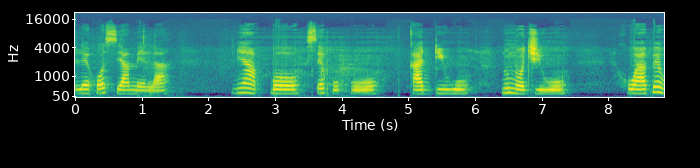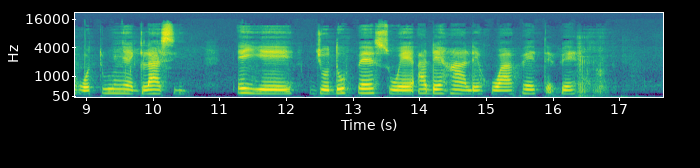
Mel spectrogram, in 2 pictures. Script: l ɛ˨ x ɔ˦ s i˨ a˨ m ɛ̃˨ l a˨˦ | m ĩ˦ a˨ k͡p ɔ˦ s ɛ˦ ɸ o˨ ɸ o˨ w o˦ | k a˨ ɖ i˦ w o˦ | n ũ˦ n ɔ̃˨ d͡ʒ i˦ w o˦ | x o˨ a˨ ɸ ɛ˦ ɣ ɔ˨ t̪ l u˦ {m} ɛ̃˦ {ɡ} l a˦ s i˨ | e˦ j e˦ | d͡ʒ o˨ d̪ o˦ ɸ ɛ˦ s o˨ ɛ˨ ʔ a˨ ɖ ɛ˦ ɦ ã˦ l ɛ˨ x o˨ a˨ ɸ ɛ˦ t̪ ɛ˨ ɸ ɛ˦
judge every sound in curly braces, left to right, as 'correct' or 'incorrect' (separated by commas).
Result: incorrect, correct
